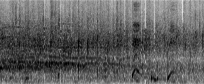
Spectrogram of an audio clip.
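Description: An audience claps steadily for about four seconds, a dense, even wash of applause, with a couple of short rising whoops from the crowd near the end.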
